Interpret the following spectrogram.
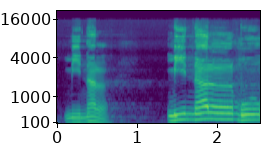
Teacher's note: nun sukun dibaca samar dan mendengung selama 3 harokat, ikfa hakiki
